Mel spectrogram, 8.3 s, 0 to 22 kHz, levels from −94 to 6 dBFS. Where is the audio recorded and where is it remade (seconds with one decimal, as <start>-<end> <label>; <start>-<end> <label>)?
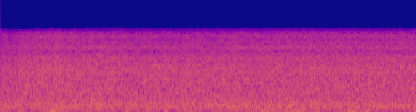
0.0-1.4 recorded; 1.4-5.7 remade; 5.7-8.3 recorded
